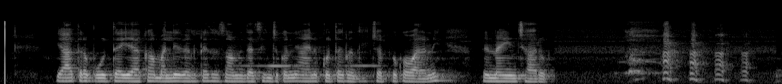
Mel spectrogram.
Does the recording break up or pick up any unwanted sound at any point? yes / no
yes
